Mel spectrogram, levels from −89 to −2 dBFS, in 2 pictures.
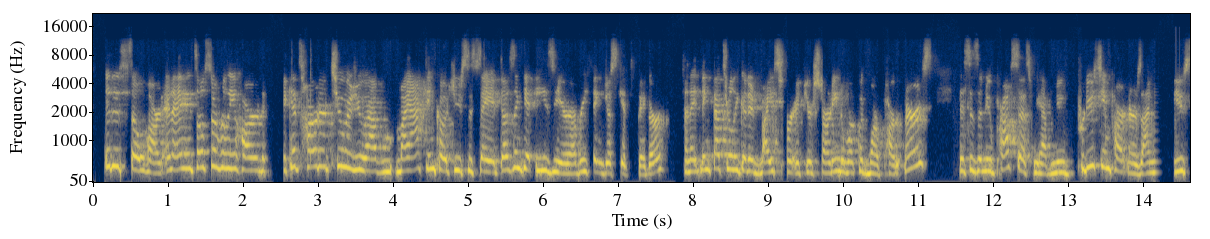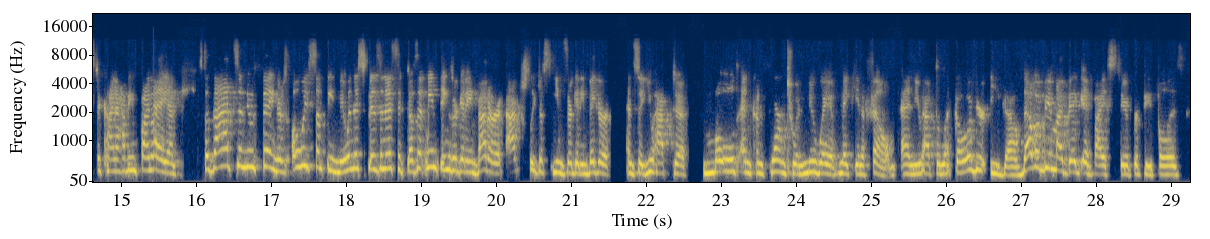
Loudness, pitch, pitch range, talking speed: -12 LUFS, 270 Hz, 235-320 Hz, 255 wpm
